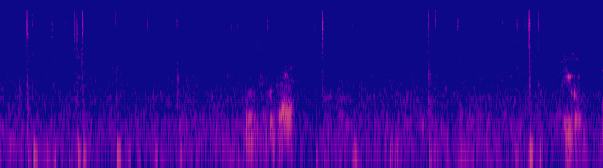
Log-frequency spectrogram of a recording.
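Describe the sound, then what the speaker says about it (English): Quiet, close clicks of typing on a computer keyboard during a podcast recording, irregular bursts of keystrokes with faint room noise and a few brief voice sounds. "That's all that typing."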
